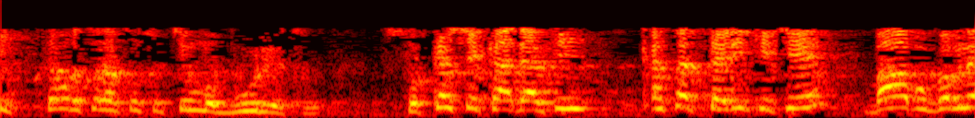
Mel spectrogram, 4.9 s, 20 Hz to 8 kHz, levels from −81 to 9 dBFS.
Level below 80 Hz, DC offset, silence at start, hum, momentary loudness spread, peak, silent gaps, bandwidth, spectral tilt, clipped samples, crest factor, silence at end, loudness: -64 dBFS; under 0.1%; 0 s; none; 10 LU; -4 dBFS; none; 4 kHz; -9.5 dB/octave; under 0.1%; 18 dB; 0 s; -21 LUFS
